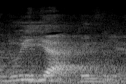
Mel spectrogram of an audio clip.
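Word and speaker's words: دُنْيَا: Karena dunia udah tahu bacanya langsung. Wa mal hayatud dunya. Kalau ngajarin anak kecil dia duya aja. Ini kan idgham ustaz. Gurunya juga enggak tahu iya juga ya. Iya mungkin bacanya duya.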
